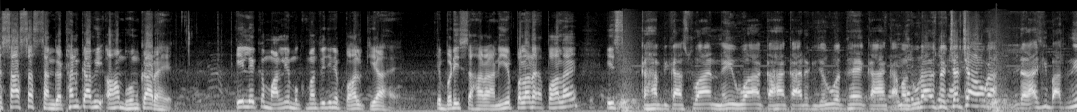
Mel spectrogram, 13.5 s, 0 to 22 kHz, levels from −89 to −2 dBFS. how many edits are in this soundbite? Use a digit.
2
